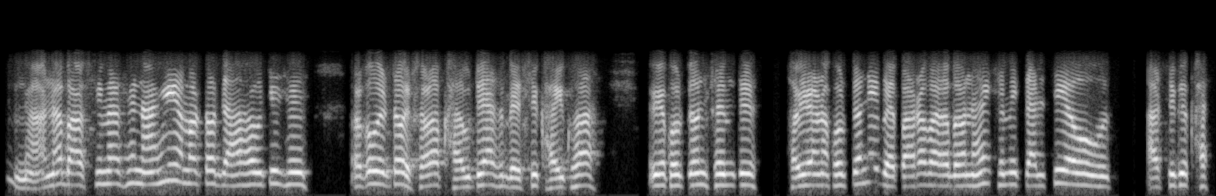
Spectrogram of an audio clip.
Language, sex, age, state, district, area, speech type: Odia, male, 60+, Odisha, Jharsuguda, rural, conversation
